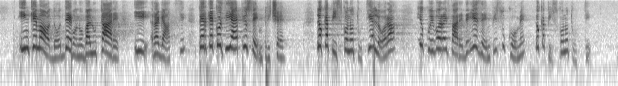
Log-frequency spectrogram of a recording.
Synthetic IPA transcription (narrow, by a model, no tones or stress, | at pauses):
iŋkemːɔːd̪od̪ɛːvonovalut̪aːɾeiɾaɡa̰t̪sːi | perkekːoziɛpːjusːɛmplit͡ʃe | lokapiskonot̪ut̪ːialːoːɾa | iːokwivorːɛjfaːɾed̪eʎːezɛmpisukːoːme | lokapiskonot̪ut̪ːi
